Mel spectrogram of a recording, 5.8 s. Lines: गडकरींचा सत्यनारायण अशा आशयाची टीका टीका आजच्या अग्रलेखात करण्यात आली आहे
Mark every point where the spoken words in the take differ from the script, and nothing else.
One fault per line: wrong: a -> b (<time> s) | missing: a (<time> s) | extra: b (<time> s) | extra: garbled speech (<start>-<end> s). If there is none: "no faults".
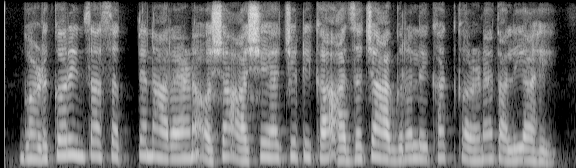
missing: टीका (3.3 s)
